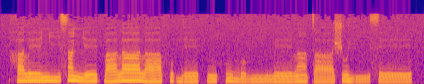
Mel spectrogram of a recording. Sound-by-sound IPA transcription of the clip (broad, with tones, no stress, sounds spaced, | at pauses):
h a˨ l eː˨ ɲ iː˨ s ã˦ ɲ eː˨ k͡p a˨˦ l aː˦ l aː˨ f ʊ˦ ɡ͡b eː˨ f u˨ h u˦˨ m ʊ˨ v iː˨ m eː˨ l ã˦ t aː˨ ʃ ʊ˦ j iː˨ s eː˦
